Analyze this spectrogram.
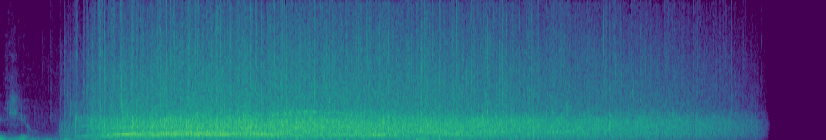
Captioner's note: audience applause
